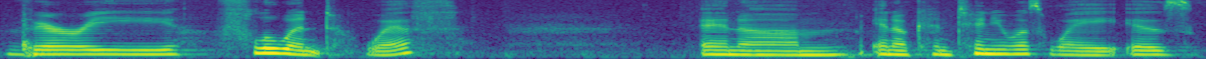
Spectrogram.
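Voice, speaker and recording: Low-voiced American woman presenting to a board. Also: fairly even intonation, very slow, mellow. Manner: explanatory, repeats words for emphasis. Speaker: school district superintendent. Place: school board meeting room.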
